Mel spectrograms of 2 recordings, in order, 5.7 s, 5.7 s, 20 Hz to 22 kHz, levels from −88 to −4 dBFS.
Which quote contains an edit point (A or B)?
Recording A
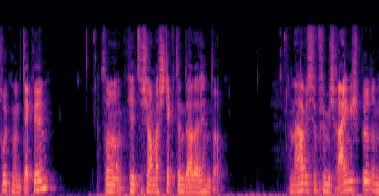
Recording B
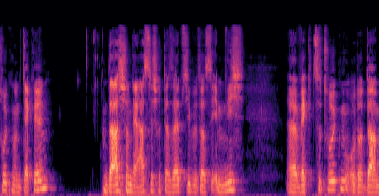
A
